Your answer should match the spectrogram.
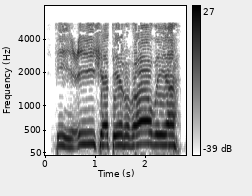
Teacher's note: النون دخلت مباشرة في الراء، في عيشة راضية. · Term: إدغام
